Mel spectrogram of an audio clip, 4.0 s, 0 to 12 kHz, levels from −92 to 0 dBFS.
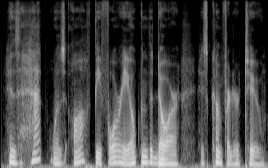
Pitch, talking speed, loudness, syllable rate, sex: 105 Hz, 180 wpm, -19 LUFS, 5.2 syllables/s, male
